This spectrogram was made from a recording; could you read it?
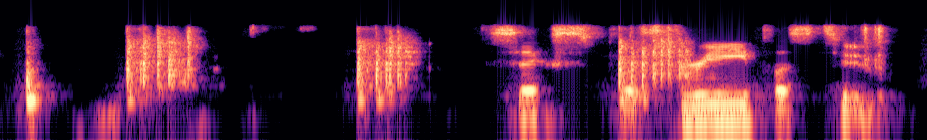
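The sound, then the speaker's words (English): A quick clatter of dice tumbling and clicking across a table, a few rattling bursts, with a brief voice-like sound partway through. “Give me a deceit roll.”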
